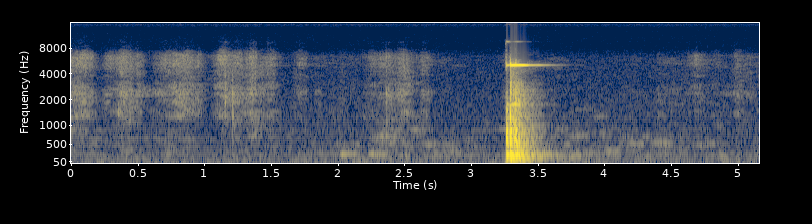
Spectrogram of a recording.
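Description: Faint rubbing and wiping as the steel kick shaft parts of a Honda CD 70 are cleaned by hand. About three seconds in, one sharp metallic clink with a short high ring as a steel part is set down.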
